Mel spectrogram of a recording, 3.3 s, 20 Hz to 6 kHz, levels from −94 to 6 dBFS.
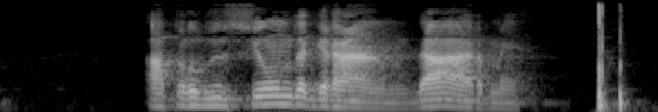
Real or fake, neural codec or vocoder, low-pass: real; none; 5.4 kHz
